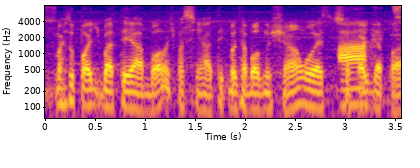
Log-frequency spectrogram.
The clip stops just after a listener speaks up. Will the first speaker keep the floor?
No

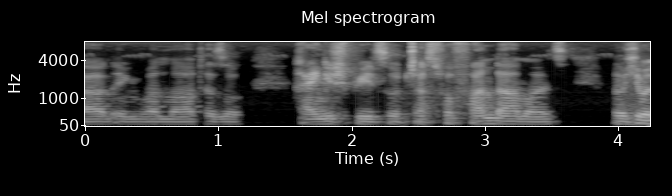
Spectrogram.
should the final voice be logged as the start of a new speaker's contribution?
No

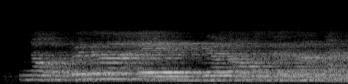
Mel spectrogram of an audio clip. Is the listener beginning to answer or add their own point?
No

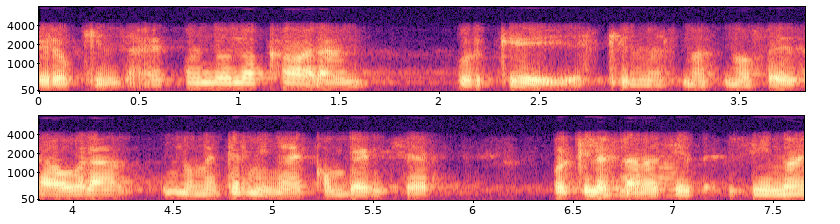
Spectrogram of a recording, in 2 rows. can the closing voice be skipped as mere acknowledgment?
Yes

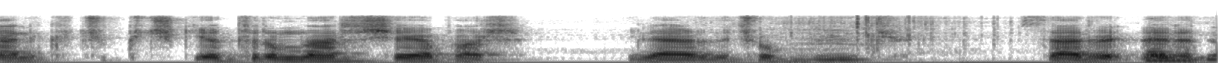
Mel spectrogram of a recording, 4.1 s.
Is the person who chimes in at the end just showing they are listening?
No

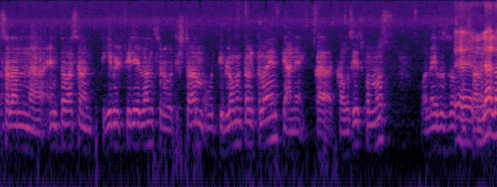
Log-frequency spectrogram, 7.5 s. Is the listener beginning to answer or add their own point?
Yes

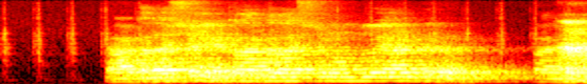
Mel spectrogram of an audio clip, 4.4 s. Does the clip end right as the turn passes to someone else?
Yes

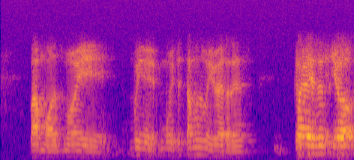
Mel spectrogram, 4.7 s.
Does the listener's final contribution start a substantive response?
Yes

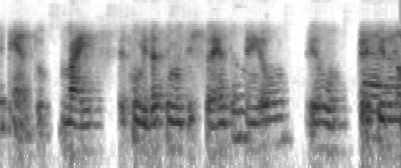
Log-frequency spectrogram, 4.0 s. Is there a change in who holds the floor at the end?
No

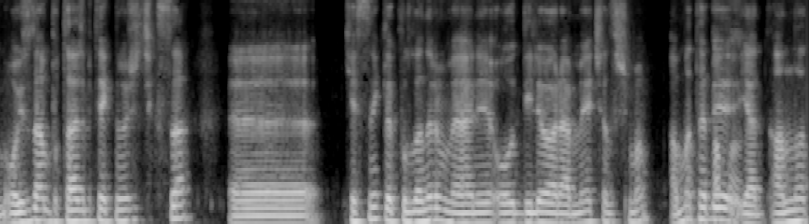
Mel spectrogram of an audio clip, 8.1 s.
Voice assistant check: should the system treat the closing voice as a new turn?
No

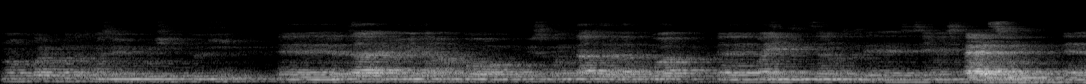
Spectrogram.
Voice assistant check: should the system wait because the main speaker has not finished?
Yes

